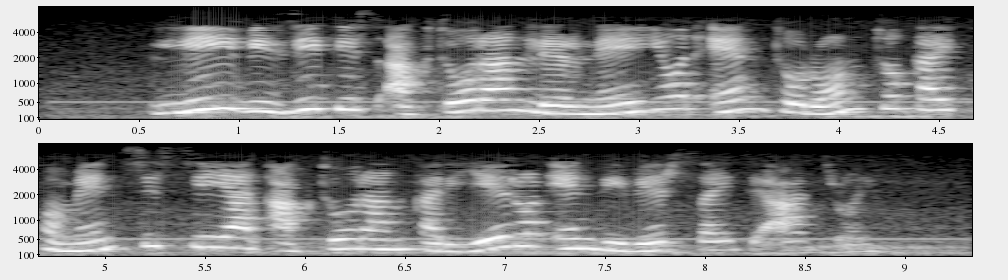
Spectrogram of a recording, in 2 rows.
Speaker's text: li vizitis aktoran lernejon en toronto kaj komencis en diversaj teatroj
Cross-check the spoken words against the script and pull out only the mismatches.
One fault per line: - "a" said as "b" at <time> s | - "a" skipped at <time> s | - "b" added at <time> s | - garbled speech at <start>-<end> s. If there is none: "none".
- "sian aktoran karieron" added at 5.4 s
